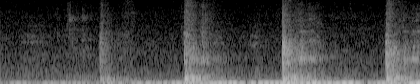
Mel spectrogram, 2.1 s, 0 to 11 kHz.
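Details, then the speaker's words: Toyota Tacoma underslung full-size 33-inch spare tire knocked by hand: four dull knocks each with a thin tinny high squeak, the rattle heard on trails and bumps; owner suspects the spare is loose and will tighten it. "and you can hear the high-pitched squeak that's what i'm hearing rattling whenever i'm out going on trails or hitting little bumps and stuff like that so i'm pretty sure it's just a spare tire just loose"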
